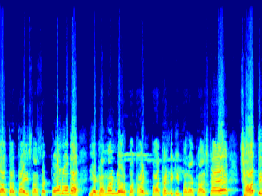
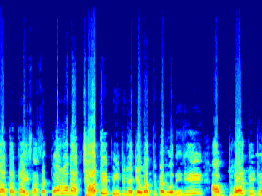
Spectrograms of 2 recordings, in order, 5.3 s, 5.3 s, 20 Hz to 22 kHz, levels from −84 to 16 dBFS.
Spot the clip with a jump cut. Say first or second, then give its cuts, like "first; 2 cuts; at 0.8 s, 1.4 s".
second; 1 cut; at 1.6 s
